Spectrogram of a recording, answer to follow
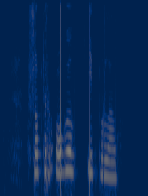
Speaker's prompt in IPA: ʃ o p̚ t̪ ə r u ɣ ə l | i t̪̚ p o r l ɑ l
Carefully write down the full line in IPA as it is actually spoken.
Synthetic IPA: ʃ o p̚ t̪ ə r o ɣ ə l | i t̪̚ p u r l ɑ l

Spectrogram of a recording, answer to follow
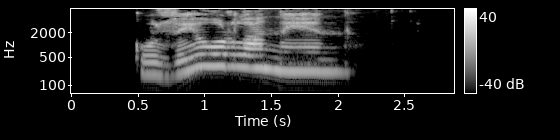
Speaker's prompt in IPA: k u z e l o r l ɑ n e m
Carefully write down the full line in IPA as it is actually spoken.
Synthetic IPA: k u z e o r l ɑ n e n

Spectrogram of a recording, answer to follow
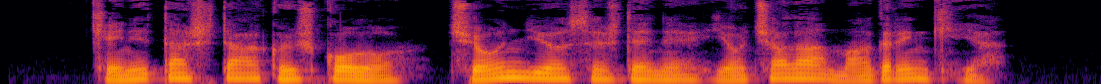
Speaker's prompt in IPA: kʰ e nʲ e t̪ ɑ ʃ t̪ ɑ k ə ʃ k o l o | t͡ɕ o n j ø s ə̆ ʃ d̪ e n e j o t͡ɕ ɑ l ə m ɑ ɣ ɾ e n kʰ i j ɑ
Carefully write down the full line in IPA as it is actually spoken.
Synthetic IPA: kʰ e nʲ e t̪ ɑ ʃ t̪ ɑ k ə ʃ k o l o | t͡ɕ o n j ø s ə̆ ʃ d̪ e n e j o t͡ɕ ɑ l ɑ m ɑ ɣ ɾ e n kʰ i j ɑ

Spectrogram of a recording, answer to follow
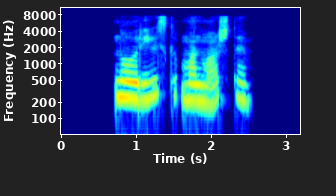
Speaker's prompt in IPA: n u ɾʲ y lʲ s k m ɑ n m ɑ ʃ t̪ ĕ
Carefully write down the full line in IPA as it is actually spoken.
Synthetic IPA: n o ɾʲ i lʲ s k m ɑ n m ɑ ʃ t̪ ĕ

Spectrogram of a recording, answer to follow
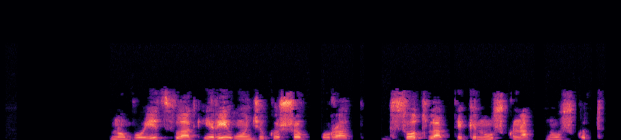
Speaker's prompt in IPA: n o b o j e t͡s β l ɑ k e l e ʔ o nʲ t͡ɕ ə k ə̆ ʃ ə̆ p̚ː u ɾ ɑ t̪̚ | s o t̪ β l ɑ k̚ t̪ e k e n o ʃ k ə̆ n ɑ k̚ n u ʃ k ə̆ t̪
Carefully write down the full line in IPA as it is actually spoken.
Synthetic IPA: n o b o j e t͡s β l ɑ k e ɾ e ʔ o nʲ t͡ɕ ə k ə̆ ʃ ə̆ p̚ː u ɾ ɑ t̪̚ | s o t̪ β l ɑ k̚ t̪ e k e n u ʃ k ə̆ n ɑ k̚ n u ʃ k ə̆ t̪

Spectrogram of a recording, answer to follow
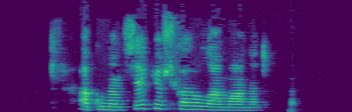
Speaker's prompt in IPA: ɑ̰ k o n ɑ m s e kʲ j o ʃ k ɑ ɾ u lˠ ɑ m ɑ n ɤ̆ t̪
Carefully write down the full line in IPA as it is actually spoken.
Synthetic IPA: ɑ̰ k u n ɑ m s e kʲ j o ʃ k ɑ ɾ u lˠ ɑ m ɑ n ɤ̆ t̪

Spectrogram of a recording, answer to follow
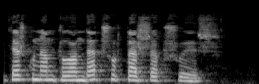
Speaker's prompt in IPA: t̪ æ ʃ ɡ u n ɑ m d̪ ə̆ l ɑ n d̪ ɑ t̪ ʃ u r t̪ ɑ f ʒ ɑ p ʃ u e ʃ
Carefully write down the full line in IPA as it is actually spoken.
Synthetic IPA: t̪ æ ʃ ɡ u n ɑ m t̪ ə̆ l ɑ n d̪ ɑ t̪ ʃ o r t̪ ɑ ʃ ʒ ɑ p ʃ u e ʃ

